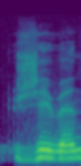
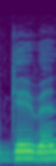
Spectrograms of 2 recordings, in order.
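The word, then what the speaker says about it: Geuens: est difficile à prononcé c'est gens ça se dit ou gayens G e u e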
